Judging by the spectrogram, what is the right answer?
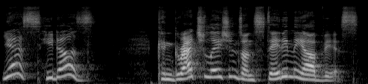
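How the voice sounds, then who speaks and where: A woman's voice: high voice, big pitch swings, normal speed. A woman voicing a proud, stern rebel military tactician in a video game, curt, sardonic and articulate, given to lecturing. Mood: scornful, angry. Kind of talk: scripted video game character acting.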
